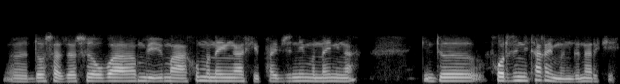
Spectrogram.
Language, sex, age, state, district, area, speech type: Bodo, male, 30-45, Assam, Chirang, rural, conversation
